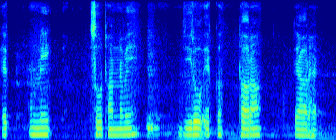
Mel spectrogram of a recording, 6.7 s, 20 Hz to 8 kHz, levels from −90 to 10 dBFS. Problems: background sounds at intervals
